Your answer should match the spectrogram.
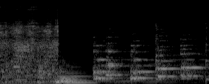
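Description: Background music: short pitched notes in a steady rhythm, coming in suddenly about half a second in.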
